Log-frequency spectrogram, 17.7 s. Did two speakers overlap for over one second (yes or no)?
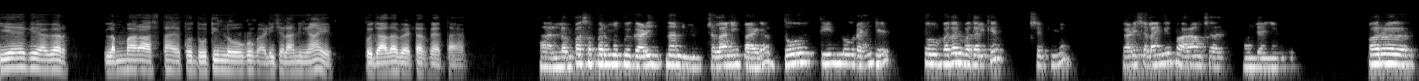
no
